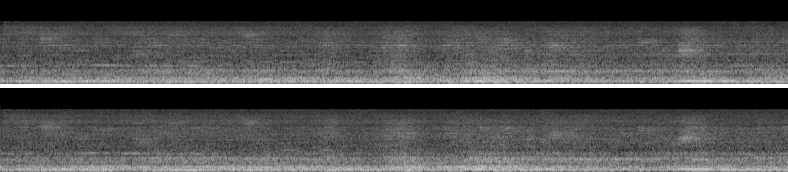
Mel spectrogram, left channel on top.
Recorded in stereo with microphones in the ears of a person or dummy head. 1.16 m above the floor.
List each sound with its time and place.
0.0 s running water: 10° left (ahead or behind), 6 m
